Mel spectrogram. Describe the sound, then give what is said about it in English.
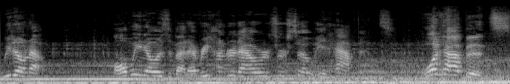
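A deep, droning alien engine hum, from a harp-like device in an engine room, powers up beneath several people talking: a continuous low rumble with a steady mechanical tone that grows slightly louder toward the end. “That noise you're hearing, that's power up.”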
